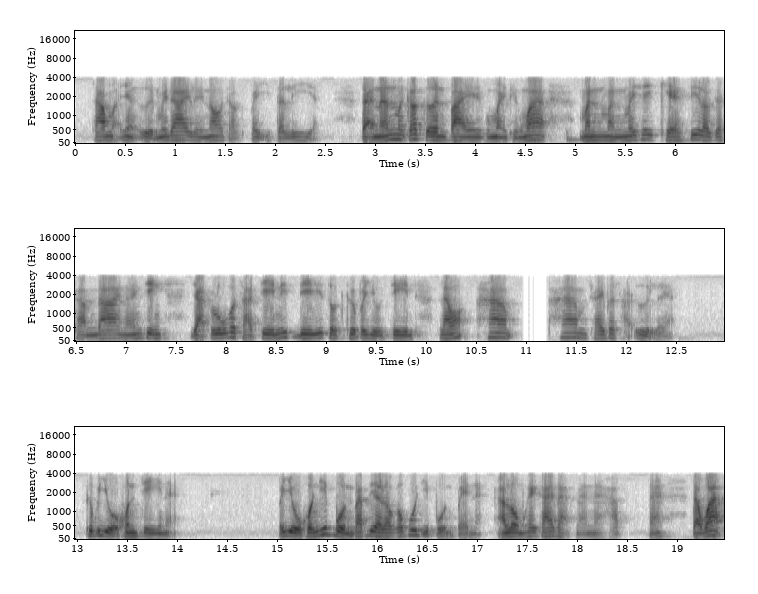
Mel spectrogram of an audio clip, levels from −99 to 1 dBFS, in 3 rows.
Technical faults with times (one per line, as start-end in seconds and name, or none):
0.00-19.48 Dialogic VOX ADPCM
